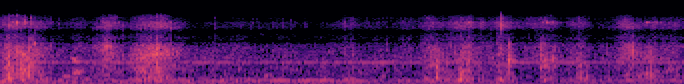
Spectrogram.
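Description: A large backpack stuffed with collected litter being hoisted onto a man's back: a few loud rustles and knocks in the first second or so, then softer rustling and bumping of the pack and its straps.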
